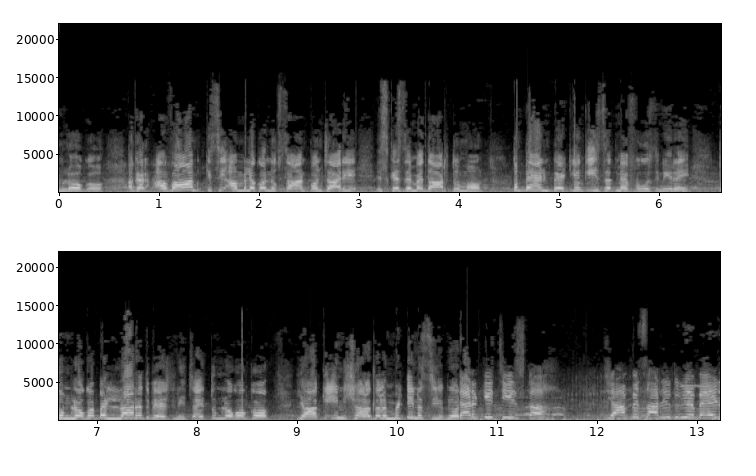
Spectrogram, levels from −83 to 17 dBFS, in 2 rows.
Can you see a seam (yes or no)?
yes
